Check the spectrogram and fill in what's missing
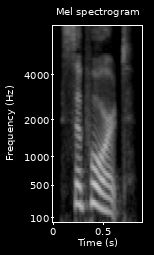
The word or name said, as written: support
